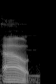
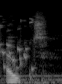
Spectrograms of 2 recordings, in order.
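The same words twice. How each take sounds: First: "Out" said the American way, with an open ah start; "Out" in American pronunciation. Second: "out" with a chewed, rounded O-U sound; "out" in Canadian pronunciation, rounded diphthong. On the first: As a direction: say "Out" like an American, wide vowel. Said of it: "Americans are like". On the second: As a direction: say "out" like a Canadian, chewing on the vowel. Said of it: "chew on the O and the U sound". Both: Shown as a demonstration.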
